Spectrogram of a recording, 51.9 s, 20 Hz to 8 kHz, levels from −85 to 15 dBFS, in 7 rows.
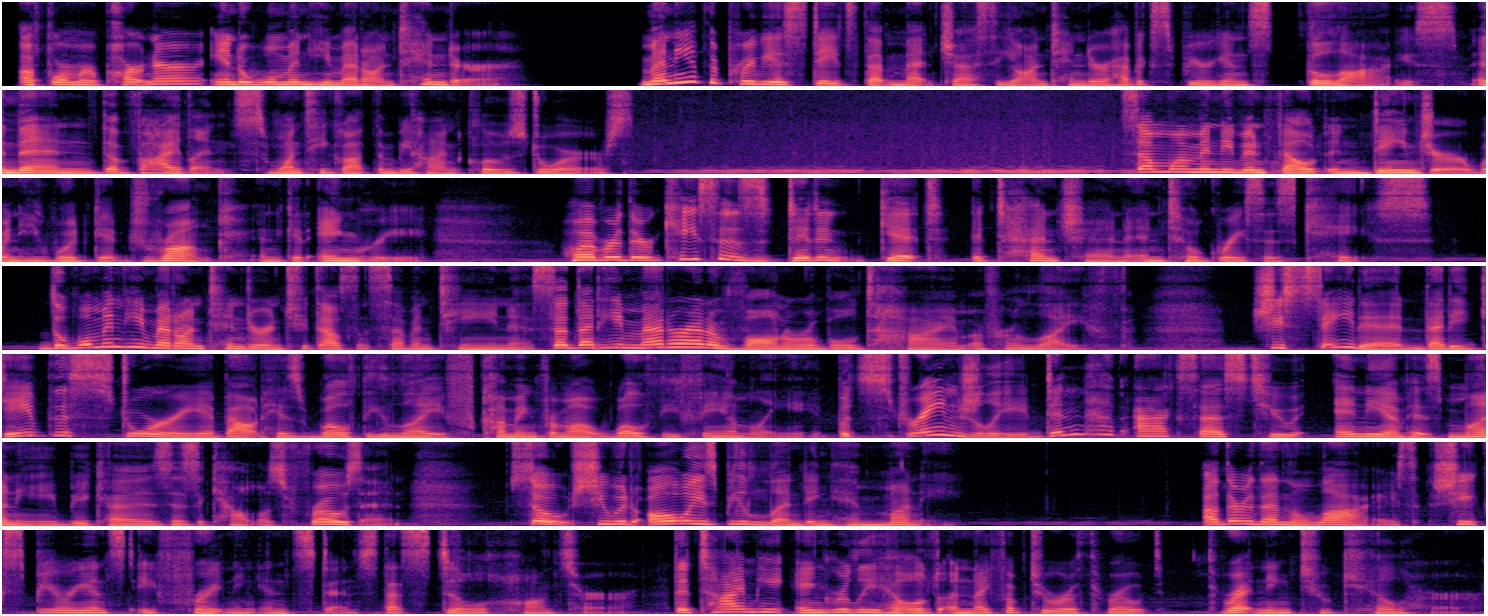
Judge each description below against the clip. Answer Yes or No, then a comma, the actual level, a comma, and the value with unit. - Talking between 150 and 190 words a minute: Yes, average, 170 wpm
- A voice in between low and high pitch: Yes, medium, 180 Hz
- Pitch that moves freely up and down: No, average, 4.7 semitones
